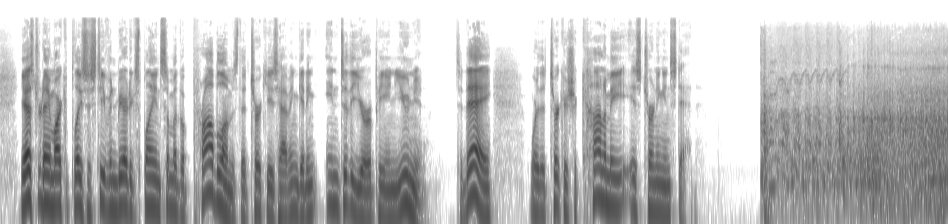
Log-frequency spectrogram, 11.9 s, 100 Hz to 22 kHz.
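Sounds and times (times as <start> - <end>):
speech: 0.2 - 8.8
big diesel engine roaring at a truck depot: 9.5 - 11.8.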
